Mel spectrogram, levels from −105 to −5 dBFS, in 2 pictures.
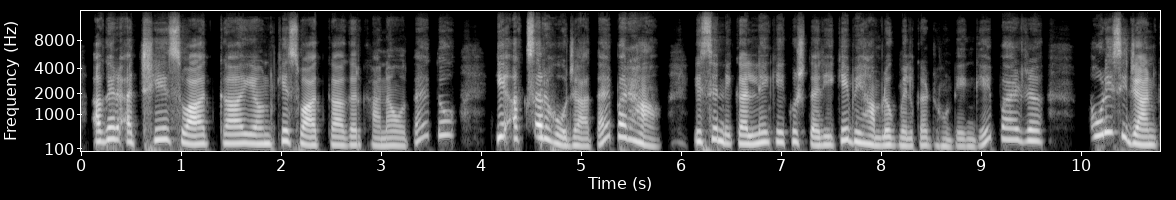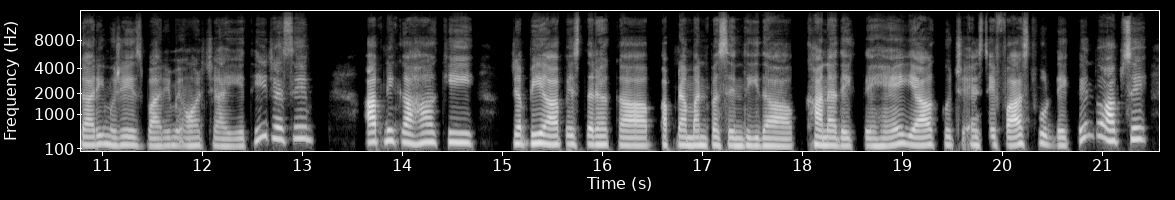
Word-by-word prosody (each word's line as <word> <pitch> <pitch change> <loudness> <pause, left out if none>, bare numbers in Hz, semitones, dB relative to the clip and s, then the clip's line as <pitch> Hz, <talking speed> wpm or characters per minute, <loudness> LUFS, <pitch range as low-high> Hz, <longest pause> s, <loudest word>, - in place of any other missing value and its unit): अगर 280 +5 +5
अच्छे 265 +3 0
स्वाद 190 -5 +5
का 195 0 +4
या 195 -2 +2
उनके 190 +6 +1
स्वाद 170 -7 +4
का 170 -1 +2
अगर 165 +1 -2
खाना 155 -1 -4
होता 155 +8 -4
है, 325 - -7
तो 370 0 -5 0.4
ये 335 - +6
अक्सर 300 +1 +4
हो 195 - +1
जाता 150 -2 -3
है 310 - -1
पर 330 -3 +4
हाँ, 165 - +1 0.3
इससे 235 +4 0
निकलने 195 0 +2
के 225 0 -2
कुछ 225 +1 -3
तरीके 170 +10 0
भी 230 -3 +1
हम 175 -5 0
लोग 165 -1 -1
मिलकर 155 +1 -4
ढूँढेंगे, 145 - -7
पर 255 -3 0 0.5
थोड़ी 420 +5 +3
सी 375 -6 0
जानकारी 170 -1 +2
मुझे 165 -1 -2
इस 155 -3 -6
बारे 150 +1 -3
में 160 - -6
और 155 +1 -4
चाहिए 145 -1 -7
थी 320 +7 -4
जैसे, 290 0 -4 0.6
आपने 225 +3 +5
कहा 215 -1 +1
कि 215 -2 0 0.4
जब 190 -2 0
भी 200 +1 +3
आप 180 -1 +3
इस 180 -4 -3
तरह 175 -1 +1
का 160 -1 0 0.3
अपना 170 0 0
मनपसंदीदा, 155 -2 0 0.2
खाना 165 -3 +3
देखते 150 0 -5
हैं 155 +5 0
या 170 -3 +3
कुछ 170 -2 -8
ऐसे 170 0 -5
फ़ास्ट 165 +3 +2
फ़ूड 185 -6 -4
देखते 160 - -5
हैं, 345 - -8
तो 350 - -4
आपसे 265 +3 +2
180 Hz, 180 wpm, -24 LUFS, 160-230 Hz, 0.6 s, ये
